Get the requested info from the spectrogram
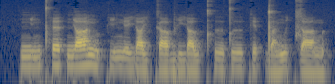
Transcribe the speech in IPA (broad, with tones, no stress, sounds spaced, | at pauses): ɲ i˩˧ ŋ t̪ʰ ɛː˧ t̚ ɲ aː˧˥ ŋ u˩˧ k i˩˧ ŋ e˧ j a˧˩ j k a˩˧ b i˩ j a˧˩ w kʰ ɯː˧˩ t̪ ɯː˧ k e˧˥ p̚ d a˩ ŋ u˥˨ t͡ɕ aː˧˩ n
